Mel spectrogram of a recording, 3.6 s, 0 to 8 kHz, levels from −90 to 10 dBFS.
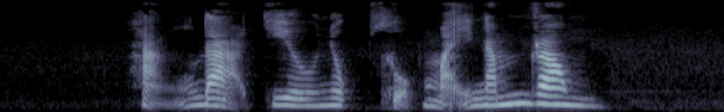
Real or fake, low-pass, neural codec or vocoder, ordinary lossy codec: real; 7.2 kHz; none; AAC, 48 kbps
